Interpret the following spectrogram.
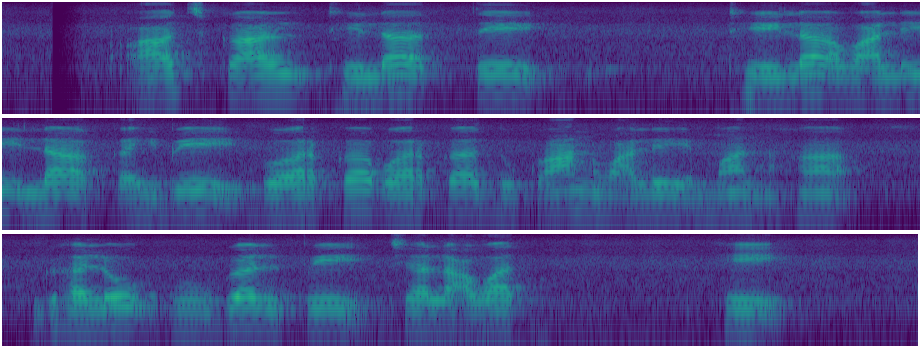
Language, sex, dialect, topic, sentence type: Chhattisgarhi, female, Western/Budati/Khatahi, banking, statement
